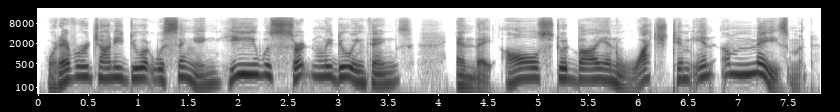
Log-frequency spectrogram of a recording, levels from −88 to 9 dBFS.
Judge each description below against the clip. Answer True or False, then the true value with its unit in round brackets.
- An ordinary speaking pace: True (155 wpm)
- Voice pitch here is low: False (165 Hz)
